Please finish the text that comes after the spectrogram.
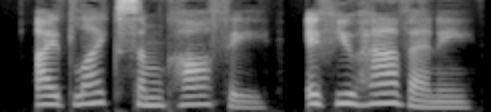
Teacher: Fall rise intonation. Polite requests, doubt, or continuation.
